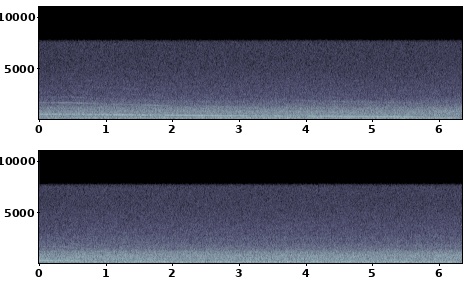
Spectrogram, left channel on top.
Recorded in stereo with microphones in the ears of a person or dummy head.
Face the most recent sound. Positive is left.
No sound to turn to.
